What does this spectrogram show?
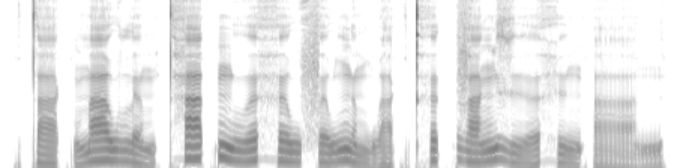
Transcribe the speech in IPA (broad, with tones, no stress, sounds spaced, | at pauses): t̪ a˨˩ k̚ m a˧ w l ə˨˩˨ m t̪ʰ a˦˥ t̚ ŋ u˧˥ ə̯ h ə˧ w f ə˧˥ w ŋ ə˨˩ m w a˨˩ k̚ t̪ʰ ə˦˥ k̚ v a˧˥ ŋ ɣ ɨ˨˩˦ ə̯ h ɨ˨˩ ŋ ʔ a˨˩˨ n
